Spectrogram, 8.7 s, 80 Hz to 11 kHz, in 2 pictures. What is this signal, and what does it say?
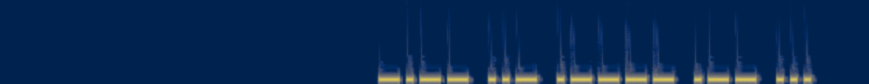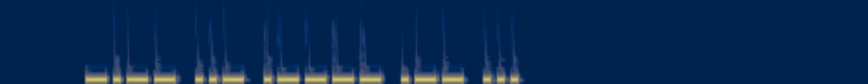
Morse code, heard as a keyed tone, about 36 wpm, 700 Hz. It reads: YU1WS YU1WS
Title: DXCC-100 Call Signs - 5 Characters - Repeated 2x - 35wpm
